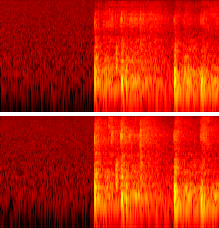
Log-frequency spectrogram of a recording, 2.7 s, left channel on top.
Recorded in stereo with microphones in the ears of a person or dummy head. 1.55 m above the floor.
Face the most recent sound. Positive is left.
turn(degrees=-35)  # may be behind; listen again after turning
